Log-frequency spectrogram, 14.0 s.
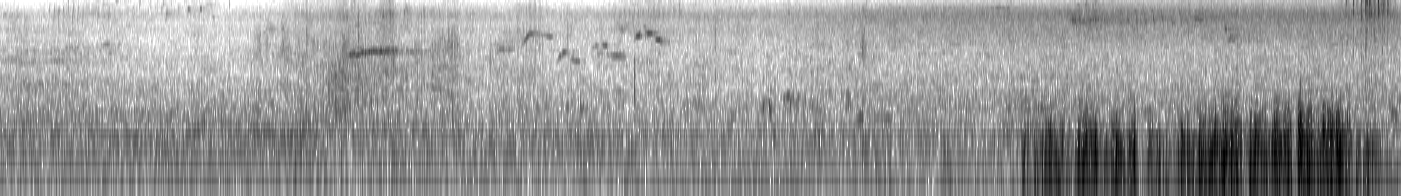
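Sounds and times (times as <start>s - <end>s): outdoor background noise: 0.0s - 14.0s
soft rustling: 2.3s - 7.3s
bird chirps: 3.4s - 4.4s, 5.0s - 6.8s.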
